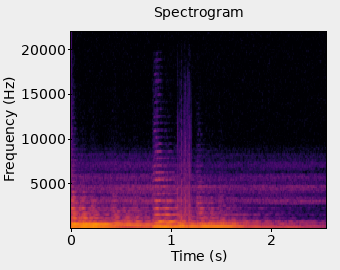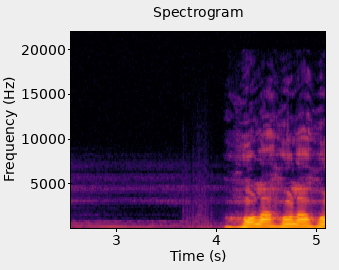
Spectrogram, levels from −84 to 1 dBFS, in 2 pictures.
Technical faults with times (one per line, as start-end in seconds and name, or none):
1.06-1.20 loose connector crackle
3.66-3.96 loose connector crackle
